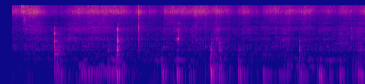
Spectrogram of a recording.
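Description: A thick sauce bubbles and simmers.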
